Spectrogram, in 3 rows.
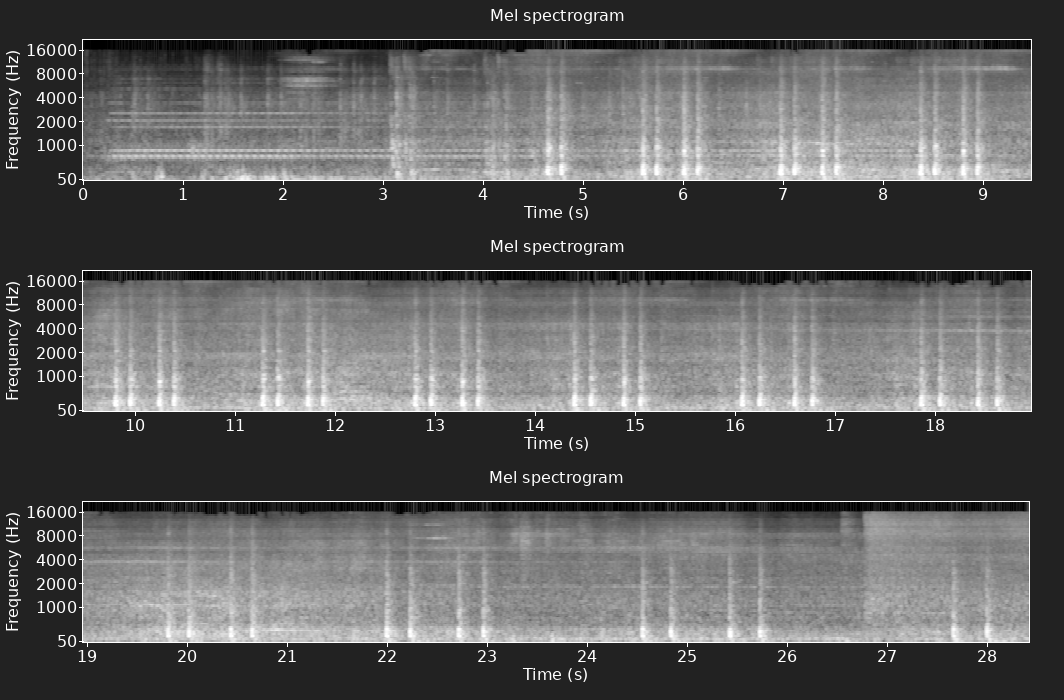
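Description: Shinkansen N700-series high-speed train pulling into a station and running past at slowing speed: a steady rolling rumble with regular clusters of sharp wheel clicks as each car's bogies cross rail joints and points, the clusters coming about once every second or so. A steady two-note tone sounds for the first couple of seconds.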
